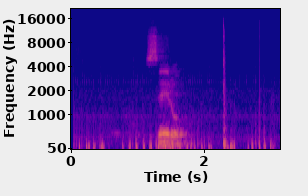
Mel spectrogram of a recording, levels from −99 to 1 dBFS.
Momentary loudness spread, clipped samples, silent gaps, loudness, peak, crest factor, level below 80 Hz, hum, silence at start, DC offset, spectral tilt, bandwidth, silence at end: 21 LU; under 0.1%; none; -46 LUFS; -30 dBFS; 20 dB; -62 dBFS; none; 0.2 s; under 0.1%; -6 dB/octave; 15.5 kHz; 0.1 s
